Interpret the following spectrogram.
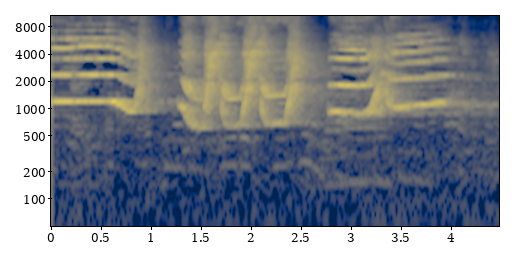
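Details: A monkey in Macau gives loud, pure whooping calls that hold a steady note, then swoop down and back up.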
